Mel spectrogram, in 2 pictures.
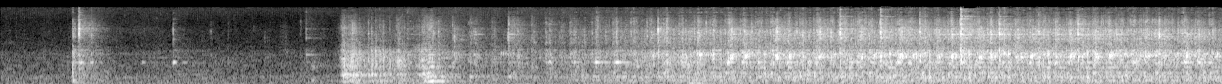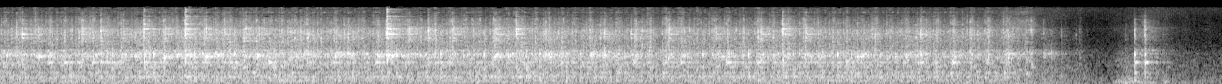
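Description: A sewing machine runs a straight seam on a child's top, its fast, even mechanical ticking holding steady for about fourteen seconds on its own before stopping, with quiet pauses before and after.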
